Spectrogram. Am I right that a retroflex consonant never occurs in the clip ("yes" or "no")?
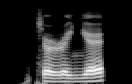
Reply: no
